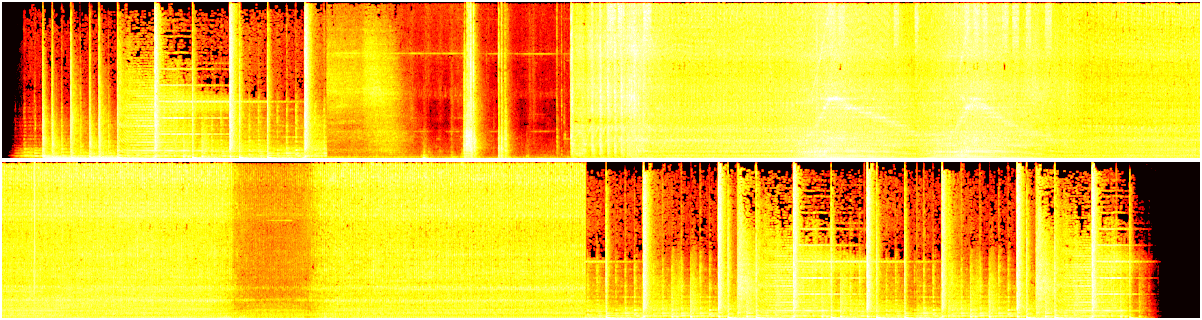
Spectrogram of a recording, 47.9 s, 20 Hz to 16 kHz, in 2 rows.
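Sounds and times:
diesel engine starting and revving: 11.2 - 36.9.

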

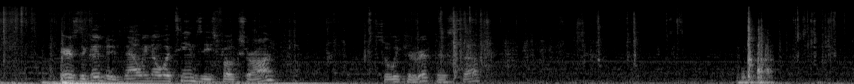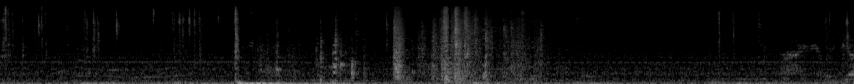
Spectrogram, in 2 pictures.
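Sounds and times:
sharp wrapper crackles: 0.0 - 0.9, 2.1 - 6.9, 7.8 - 11.6
foil wrappers crinkling: 0.0 - 6.9, 7.8 - 14.2.

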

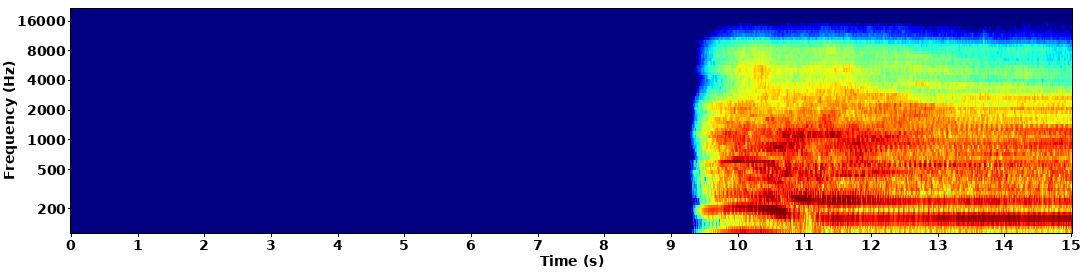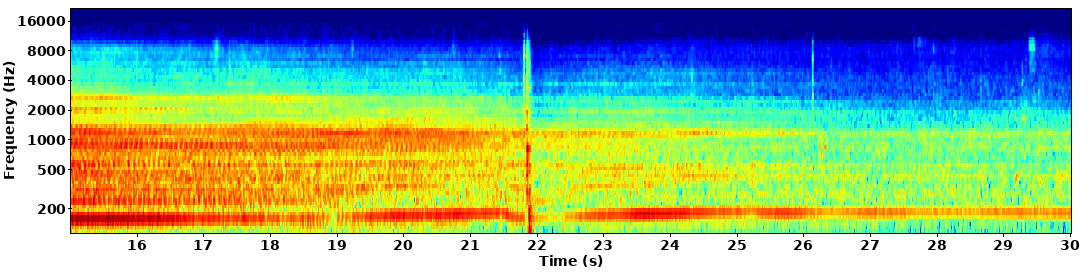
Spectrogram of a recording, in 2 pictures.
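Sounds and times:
vehicle engine idling: 9.4 - 30.0
sharp click: 21.8 - 22.0.

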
